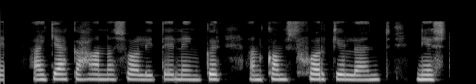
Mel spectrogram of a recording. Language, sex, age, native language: Icelandic, female, 18-19, Icelandic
